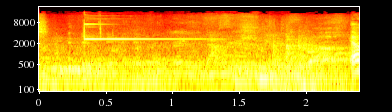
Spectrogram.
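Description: A thin, steady high-pitched tone, held for about a second, over the murmur of people talking in a room.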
